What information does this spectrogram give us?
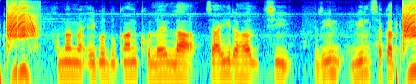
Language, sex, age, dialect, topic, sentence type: Maithili, male, 18-24, Angika, banking, question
